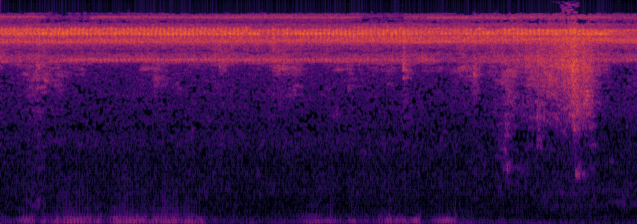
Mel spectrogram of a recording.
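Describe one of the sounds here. Water trickles softly around logs in a stream.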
